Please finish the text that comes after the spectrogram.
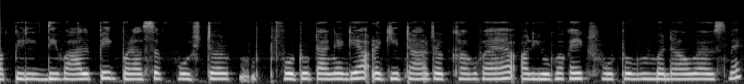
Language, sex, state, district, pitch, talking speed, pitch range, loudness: Hindi, female, Bihar, Patna, 255 Hz, 195 wpm, 250-260 Hz, -15 LUFS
